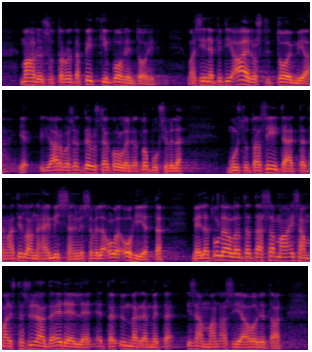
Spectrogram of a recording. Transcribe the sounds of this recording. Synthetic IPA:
mɑhdolˑisuːt̪ːɑruʋet̪ɑppit̪kiːmpohɾint̪oˑihin | ʋɑ̰nsiːnæpit̪iɑˑiɾost̪it̪toˑimiɑjɑ̰jɑɑrʋoset̪nedust̪ɑjɑkolːeːkɑt̪lopuksiʋielæ | mʔuist̪ut̪ˑɑːnsiːt̪æet̪ːæt̪æmæt̪ilɑnːehɑ̃eimisːæːnːimesːæʋielæoleʔohiet̪ːæ | mḛilːæt̪uleːolːɑtt̪ːæt̪æsɑmɑːisæmːɑlːist̪ɑsyɾænt̪æedelːeːnet̪ːæʔymːærːæmːeet̪ːæ | isæmːɑːnɑsiɑːhoˑiɾet̪ɑ̰ːn

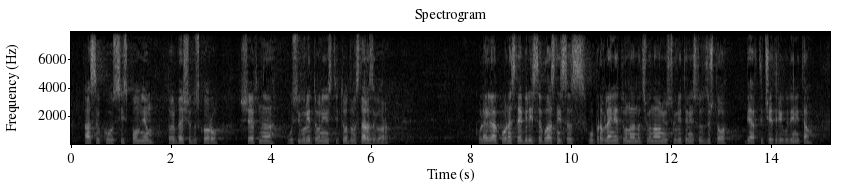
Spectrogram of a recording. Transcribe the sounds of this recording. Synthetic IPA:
asɐkosispɔmnʲəmt̪ɔjbɛʃɛd̪oskɔɾo | ʃɛfnɐosiɡʊɾit̪ɛlˠnijəinst̪it̪ut̪vɐfst̪aɾəzɐɡɔɾə | kʰolɛɡəɐkonɛst̪ɛbilisɐɡlˠasnisəsopɾɐvlɛniɛt̪onɐnɐt̪sionalˠnijəosiɡoɾit̪ɛlʲɛninsʲit̪ut̪zɐʃt̪ɔ | bjaxt̪ɛt͡ʃɛt̪iɾiɡod̪init̪am

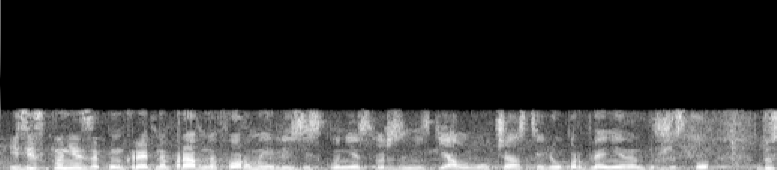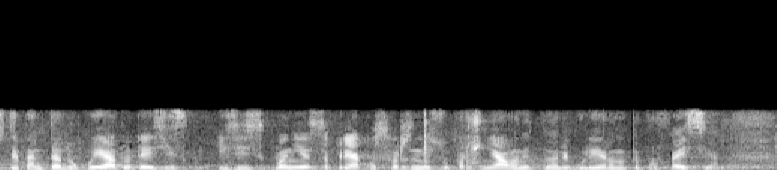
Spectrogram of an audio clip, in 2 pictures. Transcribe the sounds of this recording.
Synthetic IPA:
iziskvəniəzɐkoŋkɾɛt̪nəpɾavnəfɔɾməiliːziskvɐniəsvɤɾzənizd̪ʲjalˠovoːt͡ʃast̪iɛiliʊpɾɐvlɛniɛnɐd̪ɾuʒɛst̪vo | d̪ost̪ɛpɛnt̪əd̪okojat̪ot̪ɛziː | ziskvɐniəsəpɾʲjakosvɤɾzənisʊpɾɐʒnʲavɐnɛt̪onɐɾɛɡuliɾɐnət̪əpɾofɛsijə

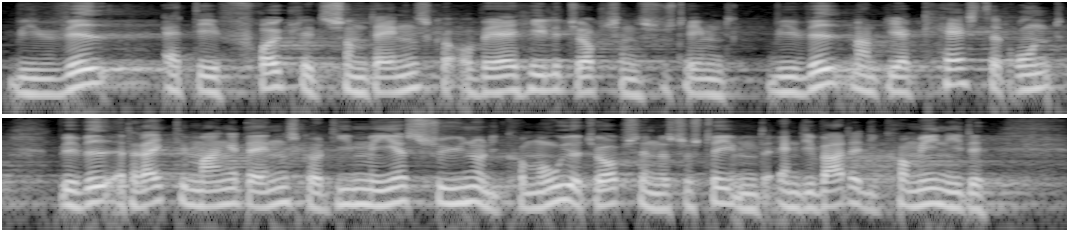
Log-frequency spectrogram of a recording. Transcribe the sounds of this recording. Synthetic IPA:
ʋiʋe̝ð̰ˠæd̥e̝æɐfʁœɡ̥̚d̥lid̥sɒ̽md̥ænsɡ̥ɐʔɒ̽ʋæːɐiɦe̝ːləd̥jɒ̽b̥send̥ɐsy̥sd̥e̝̰ːmð̩ˠʋiʋe̝ð̞̰ˠmænb̥liɐkʰæsd̥ð̞̩ˠʁɔ̽n̰d̥ | ʋiʋe̝ð̞̰ˠæd̥ʁɛɡ̥̚d̥imɑ̈ŋəd̥ænəsɡ̥ɐːd̥ime̝ːɐsyːnɒd̥ikʰɒ̽mɐuð̰ˠæd̥jɒ̽b̥send̥ɐsysd̥e̝̰ːmð̩ˠend̥iʋɑ̈d̥æd̥ikʰɒ̽m̰e̝n̰id̥e̝

